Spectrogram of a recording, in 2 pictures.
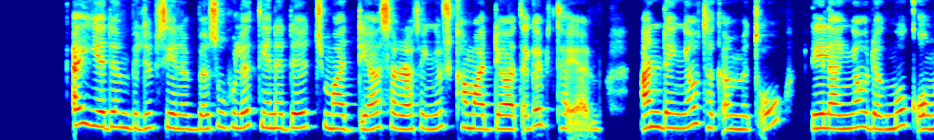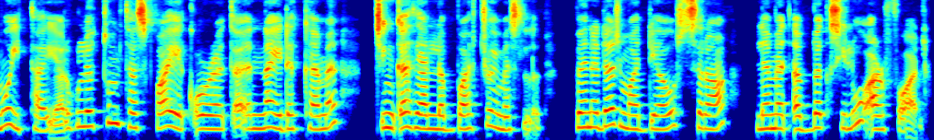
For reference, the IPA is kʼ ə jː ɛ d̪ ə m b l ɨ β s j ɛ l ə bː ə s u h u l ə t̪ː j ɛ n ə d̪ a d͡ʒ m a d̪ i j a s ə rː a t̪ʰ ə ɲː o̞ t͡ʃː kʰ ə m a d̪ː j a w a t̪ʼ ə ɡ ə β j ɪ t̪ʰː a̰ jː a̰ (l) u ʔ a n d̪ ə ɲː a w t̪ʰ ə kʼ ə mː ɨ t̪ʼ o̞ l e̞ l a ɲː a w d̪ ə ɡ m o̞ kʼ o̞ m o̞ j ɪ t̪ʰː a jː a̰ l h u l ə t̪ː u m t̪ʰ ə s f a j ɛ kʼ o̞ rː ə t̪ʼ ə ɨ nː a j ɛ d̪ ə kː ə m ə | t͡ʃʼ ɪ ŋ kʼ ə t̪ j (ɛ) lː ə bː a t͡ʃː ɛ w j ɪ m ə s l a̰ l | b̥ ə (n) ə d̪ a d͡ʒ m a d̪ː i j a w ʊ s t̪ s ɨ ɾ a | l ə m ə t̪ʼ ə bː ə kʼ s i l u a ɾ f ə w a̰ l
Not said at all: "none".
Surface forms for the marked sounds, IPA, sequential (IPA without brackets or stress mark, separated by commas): lː, a, n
